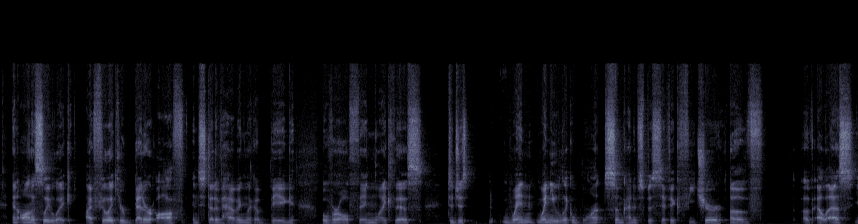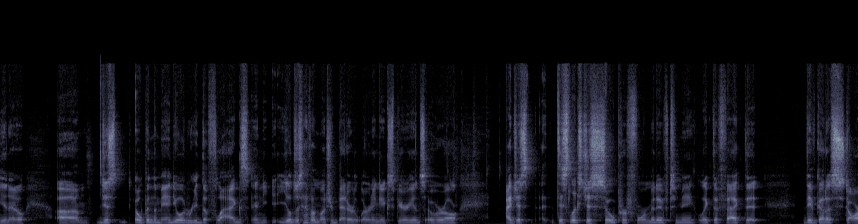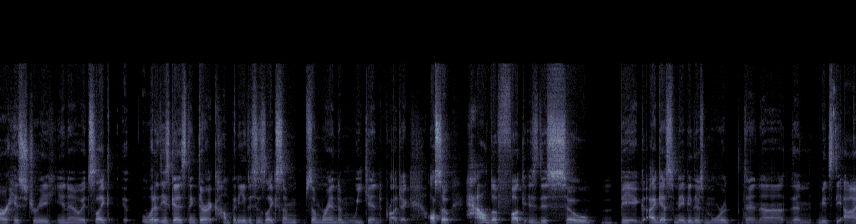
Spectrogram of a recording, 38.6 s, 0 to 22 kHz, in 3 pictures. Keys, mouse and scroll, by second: 0.7 ctrl+d, 1.4 ctrl+d, 3.9 d, 4.5 ↻, 19.8 shift+h, 22.5 d, 23.0 d, 23.5 d, 23.8 d.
